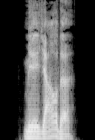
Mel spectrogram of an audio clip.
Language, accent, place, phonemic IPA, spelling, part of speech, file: German, Germany, Berlin, /mɪˈli̯aʁdə/, Milliarde, noun, De-Milliarde.ogg
- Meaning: billion (10⁹)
